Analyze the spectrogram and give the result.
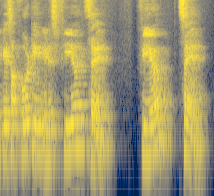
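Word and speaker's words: vierzehn: same way in case of 14 it is fear same fear same fear sin fear sin 4 10 4 plus 10 15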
